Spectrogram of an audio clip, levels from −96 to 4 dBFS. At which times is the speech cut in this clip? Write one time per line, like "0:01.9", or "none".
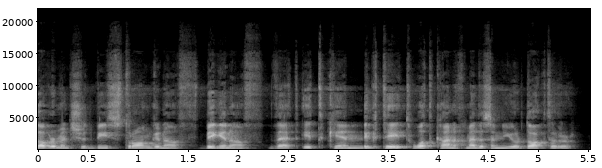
0:03.3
